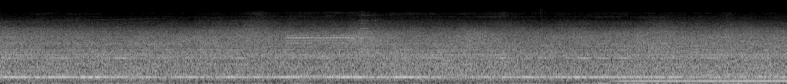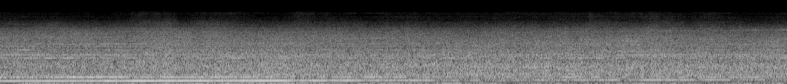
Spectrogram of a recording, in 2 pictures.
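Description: Twin jet engines of a Japan Airlines Boeing 767-300 rolling along the runway: a loud, steady engine noise with a steady hum, joined about six seconds in by a lower hum that rises slowly in pitch.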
